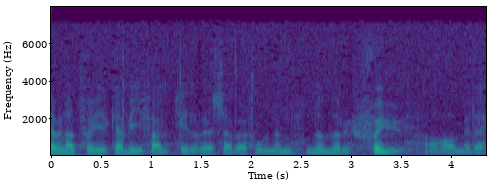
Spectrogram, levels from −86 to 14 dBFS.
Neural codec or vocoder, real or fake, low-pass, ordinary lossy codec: none; real; 7.2 kHz; MP3, 32 kbps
